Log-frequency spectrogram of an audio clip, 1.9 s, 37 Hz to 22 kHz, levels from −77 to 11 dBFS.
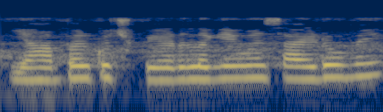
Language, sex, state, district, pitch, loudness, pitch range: Hindi, female, Delhi, New Delhi, 260 Hz, -14 LUFS, 245-265 Hz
